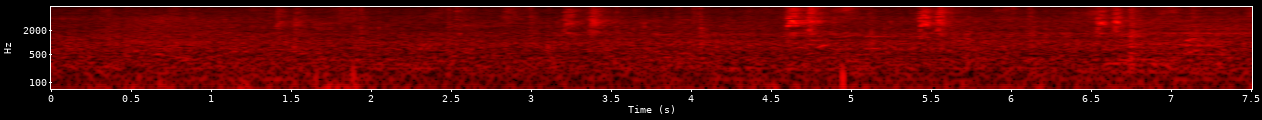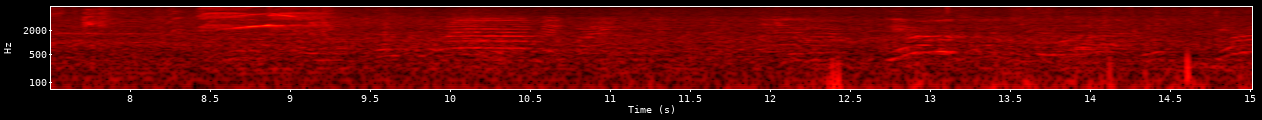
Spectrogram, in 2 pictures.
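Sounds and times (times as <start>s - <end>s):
birds chirping: 2.9s - 9.4s.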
